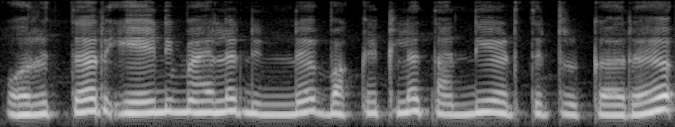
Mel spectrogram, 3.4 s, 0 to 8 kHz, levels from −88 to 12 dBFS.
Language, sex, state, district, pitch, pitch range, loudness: Tamil, female, Tamil Nadu, Nilgiris, 230 Hz, 210-245 Hz, -14 LUFS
